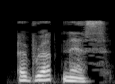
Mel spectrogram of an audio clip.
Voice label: "Abruptness", English

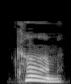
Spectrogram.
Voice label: "Calm", English

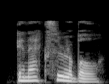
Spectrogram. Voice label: "Inexorable", English

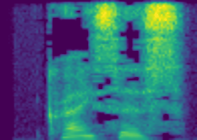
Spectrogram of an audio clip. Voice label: "Crisis", English

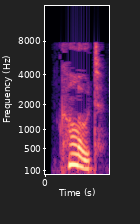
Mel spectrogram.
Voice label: "Coat", English

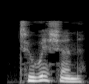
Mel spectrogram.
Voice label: "Tuition", English

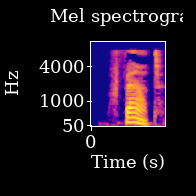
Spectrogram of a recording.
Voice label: "Fat", English

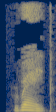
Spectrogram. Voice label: "Rape", English

